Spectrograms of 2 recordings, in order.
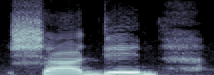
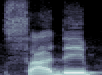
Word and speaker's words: Sade: interviewer telling him that her name is Sade, pronounced Sade, and not Sade, pronounced like the word made.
